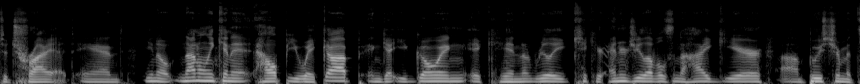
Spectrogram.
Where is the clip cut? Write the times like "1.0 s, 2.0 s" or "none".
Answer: 1.3 s, 7.7 s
